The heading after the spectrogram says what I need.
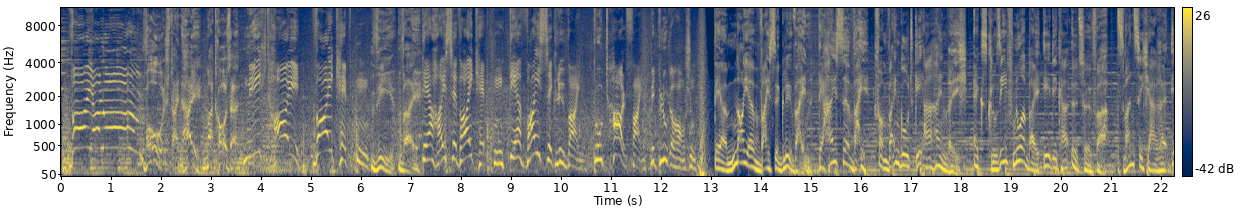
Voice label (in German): radiospot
